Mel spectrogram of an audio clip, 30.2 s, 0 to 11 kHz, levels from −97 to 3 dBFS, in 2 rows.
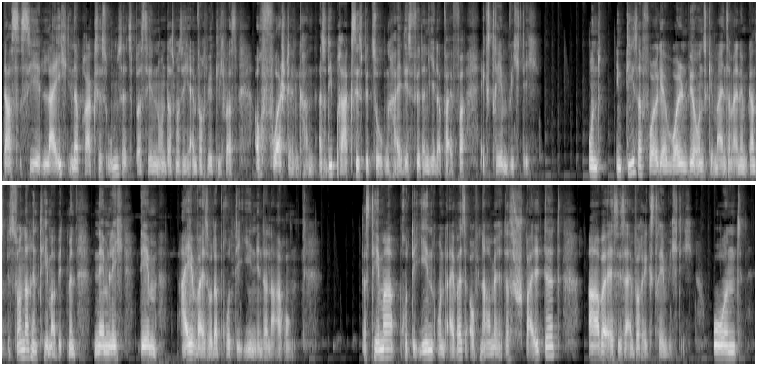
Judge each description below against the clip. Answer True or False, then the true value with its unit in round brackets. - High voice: False (135 Hz)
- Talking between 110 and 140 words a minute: True (125 wpm)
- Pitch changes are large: True (6.5 semitones)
